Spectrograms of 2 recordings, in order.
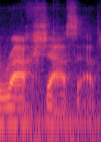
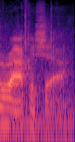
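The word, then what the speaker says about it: rakshasa: I know it's what it's actually a rock shot set but I'm not going to I'm not going to pronounce it correctly it's a rakasha all right Rock sounds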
